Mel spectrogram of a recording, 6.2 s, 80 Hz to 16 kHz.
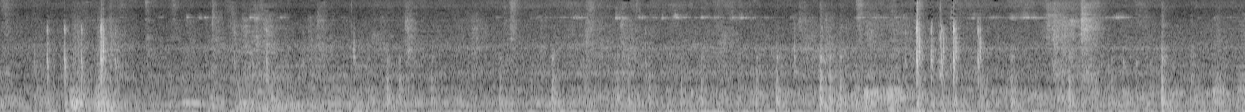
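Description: Keio 1000 series electric multiple unit running at speed, heard from inside the front car: a steady low rumble of wheels on rail with scattered sharp clicks from the track.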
